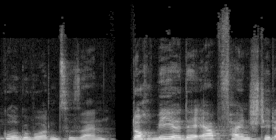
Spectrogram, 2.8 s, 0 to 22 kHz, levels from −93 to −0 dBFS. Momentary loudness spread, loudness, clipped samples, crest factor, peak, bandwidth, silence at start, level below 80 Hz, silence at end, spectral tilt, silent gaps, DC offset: 9 LU; -22 LUFS; under 0.1%; 18 dB; -4 dBFS; over 20 kHz; 0 s; -60 dBFS; 0 s; -5 dB/octave; 1.18-1.30 s; under 0.1%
